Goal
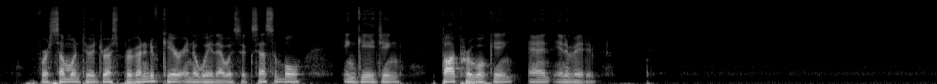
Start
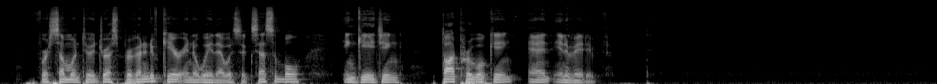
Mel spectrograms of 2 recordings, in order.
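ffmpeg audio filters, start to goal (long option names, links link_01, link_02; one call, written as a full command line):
ffmpeg -i in.wav -af "equalizer=frequency=125:width_type=o:width=1:gain=4,equalizer=frequency=250:width_type=o:width=1:gain=-9,equalizer=frequency=500:width_type=o:width=1:gain=8,equalizer=frequency=1000:width_type=o:width=1:gain=7,equalizer=frequency=4000:width_type=o:width=1:gain=-12,equalizer=frequency=8000:width_type=o:width=1:gain=-7,volume=-1.5dB" out.wav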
